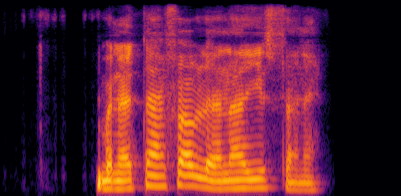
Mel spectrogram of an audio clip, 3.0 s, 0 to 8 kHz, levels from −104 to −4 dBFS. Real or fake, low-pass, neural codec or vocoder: fake; 7.2 kHz; codec, 44.1 kHz, 7.8 kbps, DAC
